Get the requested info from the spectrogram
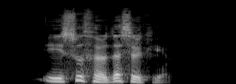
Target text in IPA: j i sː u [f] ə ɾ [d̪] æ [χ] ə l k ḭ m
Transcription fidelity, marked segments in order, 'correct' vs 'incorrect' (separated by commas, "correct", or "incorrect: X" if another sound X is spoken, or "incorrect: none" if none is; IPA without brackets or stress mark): incorrect: θ, correct, incorrect: s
